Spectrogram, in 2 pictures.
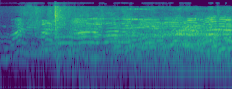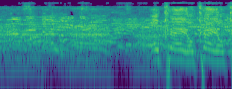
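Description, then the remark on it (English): A restless crowd talks all at once in a dense, agitated babble of many overlapping voices, steady and fairly loud throughout, with a few sharper raised voices toward the end. “Let's just see that crowd out there.”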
